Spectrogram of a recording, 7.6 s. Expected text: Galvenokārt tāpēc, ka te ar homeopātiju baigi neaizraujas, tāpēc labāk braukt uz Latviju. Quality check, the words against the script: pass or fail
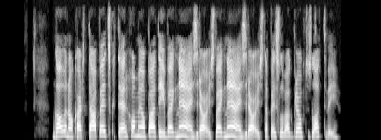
fail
